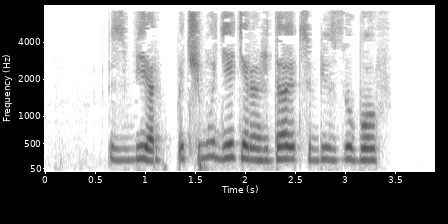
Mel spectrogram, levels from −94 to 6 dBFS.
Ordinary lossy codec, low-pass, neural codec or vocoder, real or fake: MP3, 32 kbps; 7.2 kHz; codec, 24 kHz, 3 kbps, HILCodec; fake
